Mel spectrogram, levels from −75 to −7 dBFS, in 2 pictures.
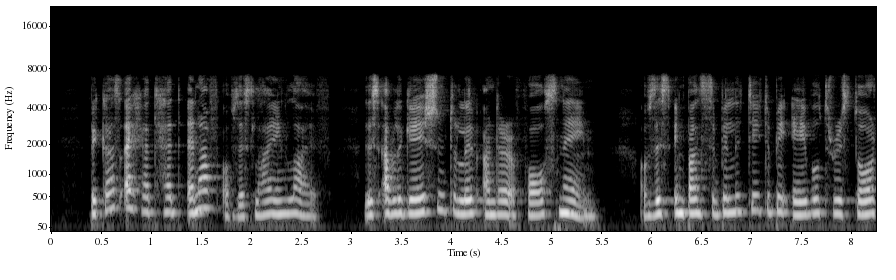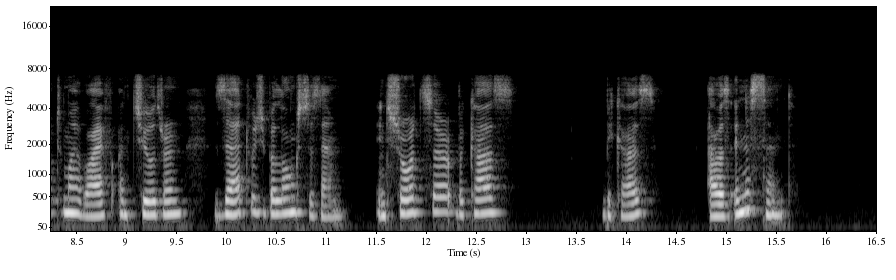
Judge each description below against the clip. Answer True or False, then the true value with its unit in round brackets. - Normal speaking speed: True (160 wpm)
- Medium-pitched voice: False (220 Hz)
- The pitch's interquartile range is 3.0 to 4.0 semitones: False (2.5 semitones)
